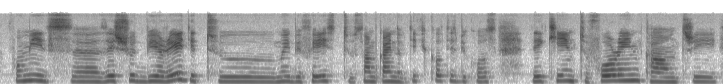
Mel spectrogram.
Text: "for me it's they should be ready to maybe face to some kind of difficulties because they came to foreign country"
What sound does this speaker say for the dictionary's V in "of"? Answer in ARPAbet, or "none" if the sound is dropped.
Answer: V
